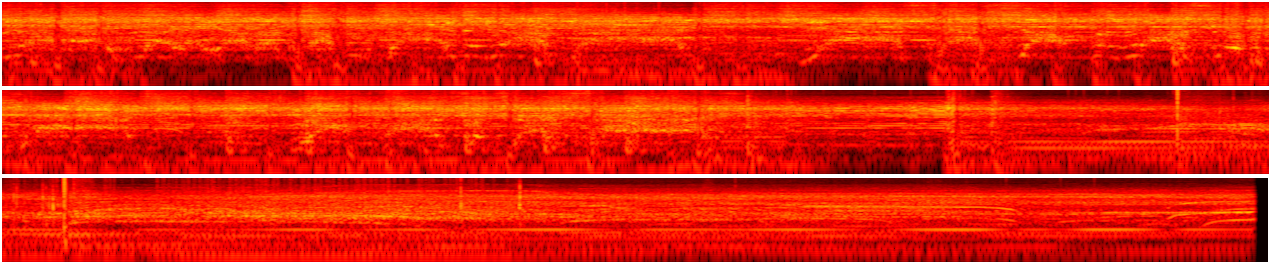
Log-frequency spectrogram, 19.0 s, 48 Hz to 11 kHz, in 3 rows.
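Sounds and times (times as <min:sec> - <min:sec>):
heavy rock band playing live: 0:00.0 - 0:18.9
crowd yelling and whooping: 0:00.0 - 0:19.0.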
